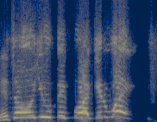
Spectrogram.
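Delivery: very high, loud mocking shout.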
